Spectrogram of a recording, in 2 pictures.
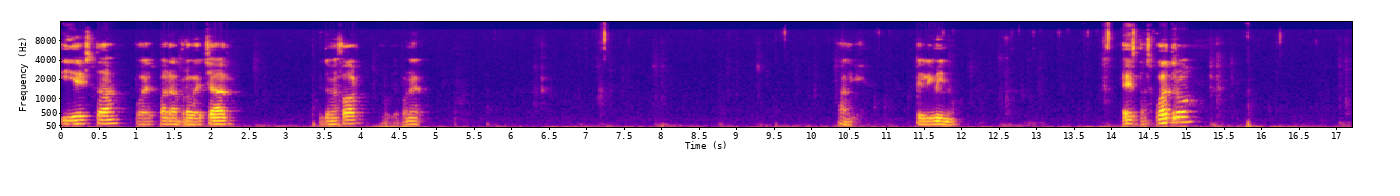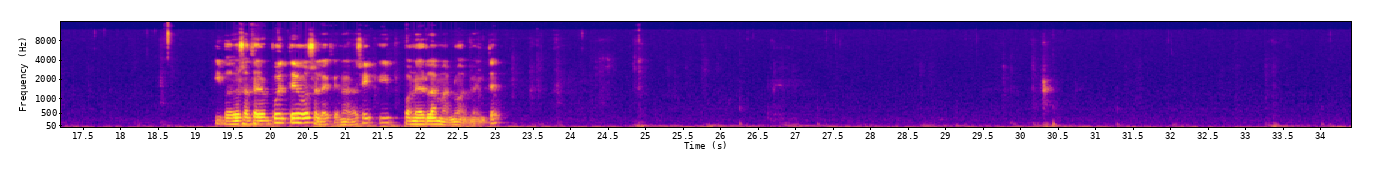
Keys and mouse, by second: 1.6 l, 2.6 g, 3.5 click, 3.5-5.8 middle drag, 4.2 g, 5.8 click, 5.8-7.0 middle drag, 7.0 alt+right click, 7.3-8.9 middle drag, 7.9 r, 8.9 click, 9.2 g, 9.6 click, 9.7-10.9 middle drag, 10.3 2, 10.9 alt+right click, 11.8 right click, 12.5 3, 12.6 right click, 13.0 shift+right click, 13.3 shift+right click, 13.7 shift+right click, 14.0 middle click, 14.6 alt+shift+right click, 15.3 x, 16.3-17.7 middle drag, 17.1 2, 17.7 right click, 18.3 shift+right click, 18.7-20.1 middle drag, 19.5 f, 20.1 right click, 20.5 f, 21.9-24.2 middle drag, 24.2 right click, 24.9 l, 25.0 middle click, 25.8 g, 26.4 click, 26.5 middle click, 26.8 r, 27.4 click, 27.5-28.7 middle drag, 28.7 g, 29.3 click, 29.4-31.4 middle drag, 30.2 ctrl+r, 31.4 click, 32.0-34.1 middle drag, 33.3 r, 34.1 click.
